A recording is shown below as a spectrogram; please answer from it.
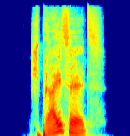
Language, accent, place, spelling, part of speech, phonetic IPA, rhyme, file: German, Germany, Berlin, Spreißels, noun, [ˈʃpʁaɪ̯sl̩s], -aɪ̯sl̩s, De-Spreißels.ogg
- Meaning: genitive singular of Spreißel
